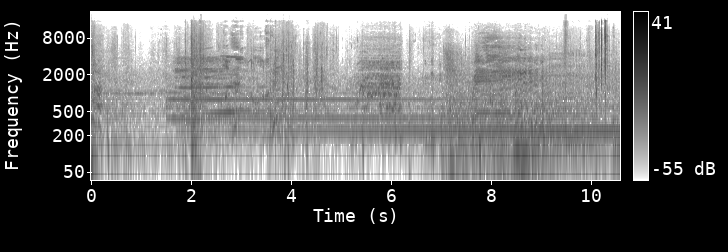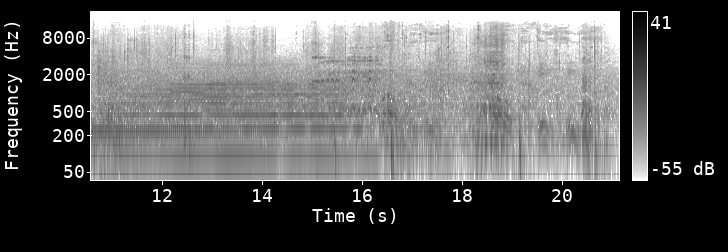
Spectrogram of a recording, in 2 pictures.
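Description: A horse in the video game Red Dead Redemption whinnies and snorts amid background talking and game ambience, with hoof clops and a low sustained drone underneath.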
